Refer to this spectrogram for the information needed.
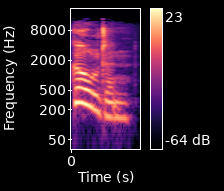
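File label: "golden", British English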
